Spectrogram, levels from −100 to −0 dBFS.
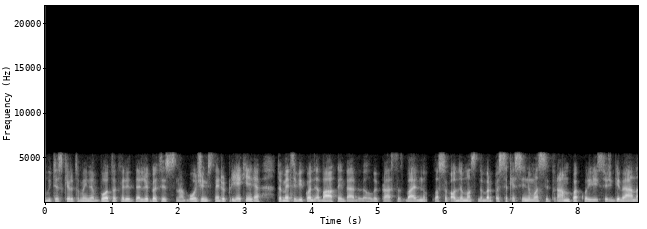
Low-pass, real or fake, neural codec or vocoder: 5.4 kHz; fake; codec, 16 kHz in and 24 kHz out, 0.8 kbps, FocalCodec, streaming, 65536 codes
